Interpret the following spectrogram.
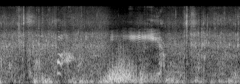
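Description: Shallow seawater splashing as a plush toy is pushed and dragged through it by hand, with a louder splash about a second in.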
